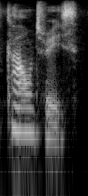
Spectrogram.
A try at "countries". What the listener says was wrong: By the way, pronunciation. Countries. Not ow, but countries. I'm still hearing kind of an but I want to hear an like sun. Country. Sun. Country.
